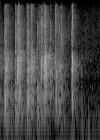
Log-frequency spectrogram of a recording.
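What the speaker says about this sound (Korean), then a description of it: "박수해 주십시오." Brief, sparse clapping from a small audience at a horse race interview event, a handful of quick distinct claps over about a second and a half before fading out.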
